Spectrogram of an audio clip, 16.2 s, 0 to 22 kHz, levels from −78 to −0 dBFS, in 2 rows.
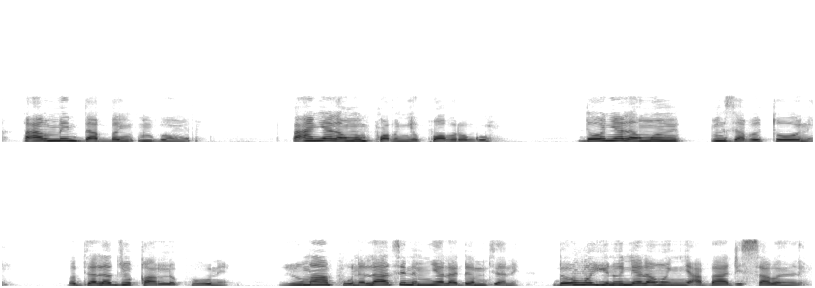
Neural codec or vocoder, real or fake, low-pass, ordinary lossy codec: codec, 44.1 kHz, 3.4 kbps, Pupu-Codec; fake; 7.2 kHz; MP3, 64 kbps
